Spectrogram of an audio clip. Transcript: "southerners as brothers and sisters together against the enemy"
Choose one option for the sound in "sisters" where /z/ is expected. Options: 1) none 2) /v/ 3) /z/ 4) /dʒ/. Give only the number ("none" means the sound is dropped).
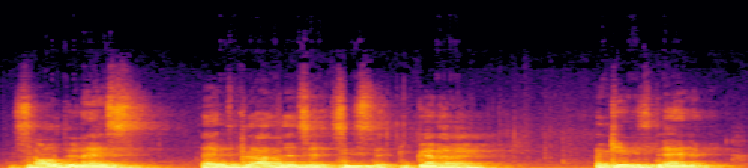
1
